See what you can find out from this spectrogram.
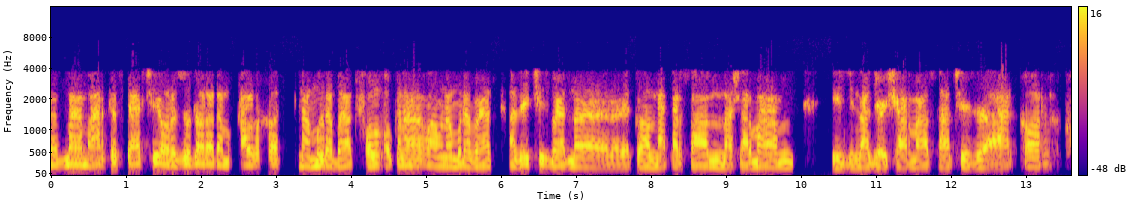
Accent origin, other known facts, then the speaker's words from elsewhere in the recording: Afghanistan; now in Czech Republic; تمام یوروپ میفهمن که چیز ما افغان هستم.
